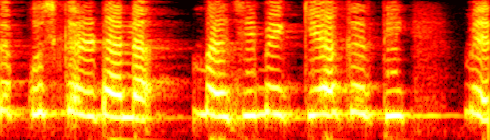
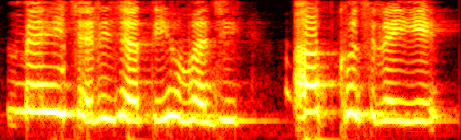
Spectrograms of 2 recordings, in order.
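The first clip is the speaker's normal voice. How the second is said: tearful pleading. Acted. Daughter-in-law begging mother-in-law not to leave, tearful pleading. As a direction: protest dissolving into tears.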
